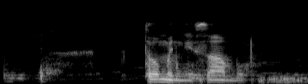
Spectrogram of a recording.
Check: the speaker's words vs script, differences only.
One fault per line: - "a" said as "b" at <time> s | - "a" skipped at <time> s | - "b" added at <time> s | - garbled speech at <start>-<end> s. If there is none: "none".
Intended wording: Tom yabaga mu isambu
- "yabaga" skipped at 1.6 s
